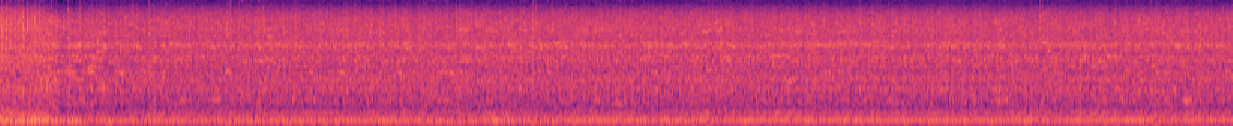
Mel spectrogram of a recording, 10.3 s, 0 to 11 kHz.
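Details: 1962 Hahn Eclipse rototiller, sat many years in an estate, fired up with a new muffler: small single-cylinder engine catches and settles into a steady, raspy idle with even firing and no knocks; normal running.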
